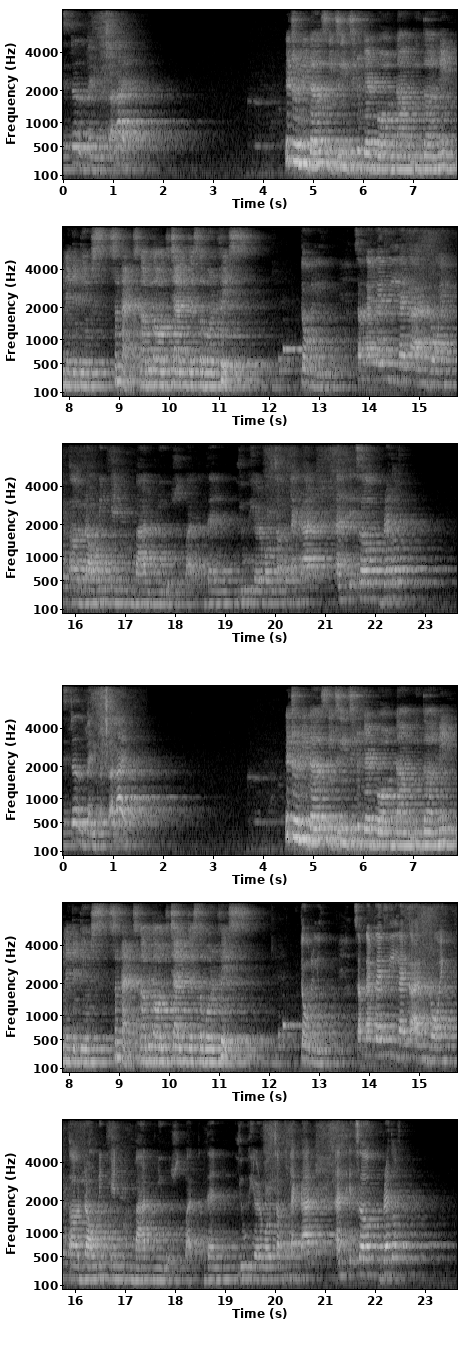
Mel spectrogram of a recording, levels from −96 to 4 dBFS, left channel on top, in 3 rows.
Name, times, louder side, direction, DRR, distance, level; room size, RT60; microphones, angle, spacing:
voice 1, 0.0-1.4 12.0-13.3 13.7-22.5, right 3 dB, 75° right, 2 dB, 0.6 m, -30 dB
voice 2, 4.4-11.5, right 1 dB, 15° right, -3 dB, 0.4 m, -26 dB
7.1 x 2.8 x 4.9 m, 2.3 s
head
